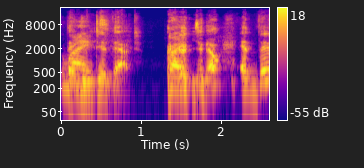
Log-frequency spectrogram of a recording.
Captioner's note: laughs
